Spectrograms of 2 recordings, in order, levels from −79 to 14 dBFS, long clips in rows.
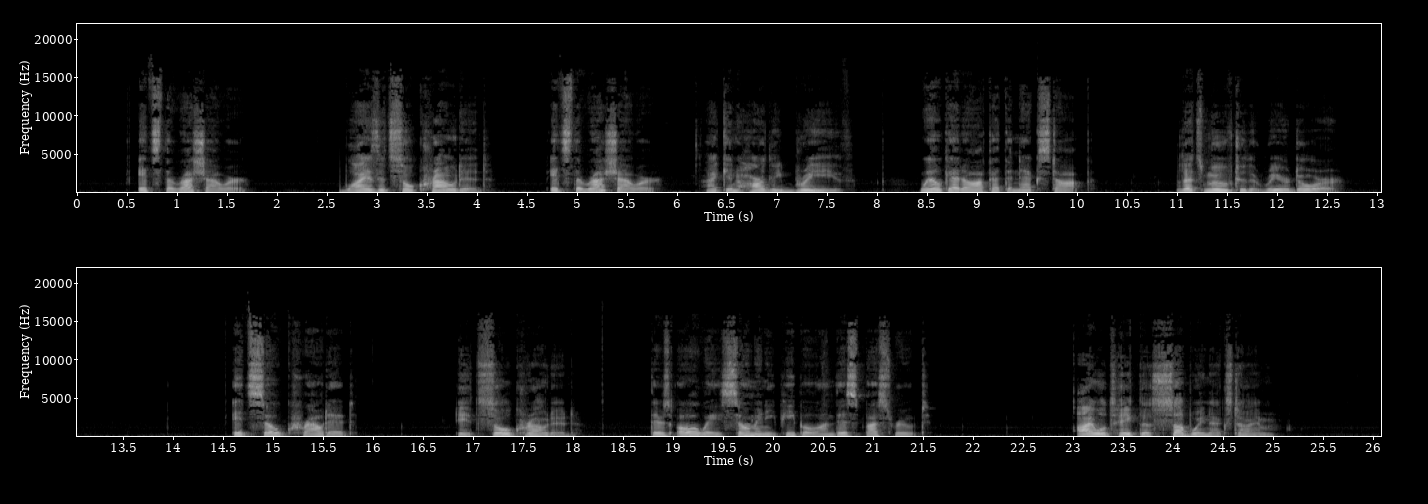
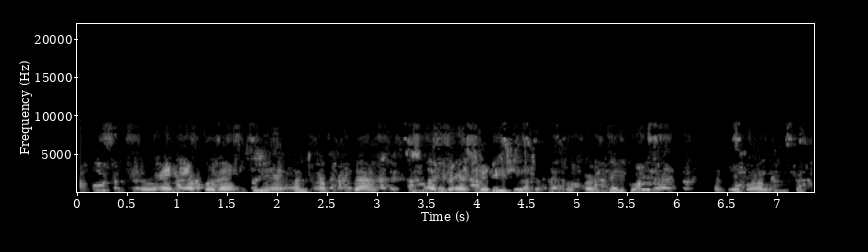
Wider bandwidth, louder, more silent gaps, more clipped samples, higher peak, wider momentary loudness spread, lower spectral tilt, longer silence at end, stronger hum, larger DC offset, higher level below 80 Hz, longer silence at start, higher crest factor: first, 16 kHz vs 9.4 kHz; about the same, -22 LUFS vs -23 LUFS; second, none vs 6.31-6.36 s; neither; about the same, -2 dBFS vs -4 dBFS; about the same, 13 LU vs 11 LU; about the same, -4 dB/octave vs -3.5 dB/octave; first, 1.05 s vs 0 s; neither; neither; first, -62 dBFS vs -78 dBFS; first, 0.6 s vs 0.05 s; about the same, 22 dB vs 18 dB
